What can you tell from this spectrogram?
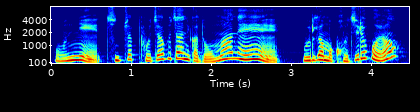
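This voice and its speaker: A woman's voice: mid-range voice, very animated, unhurried, warm tone. A woman voicing a spoiled, rude young half-sister who talks in a snippy, whiny way, read as storybook dialogue.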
